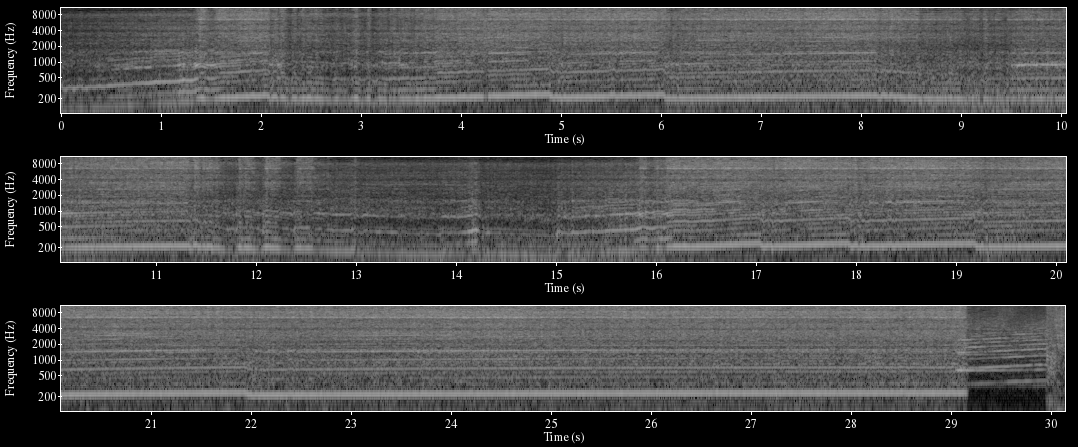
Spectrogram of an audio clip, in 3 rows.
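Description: Williams FW16 Formula 1 car's Renault V10 engine at racing speed, heard from the onboard camera. Its note climbs and drops in steps through gear changes, falls away under braking and downshifts in the middle, then holds high and steady flat out before cutting off abruptly near the end.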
